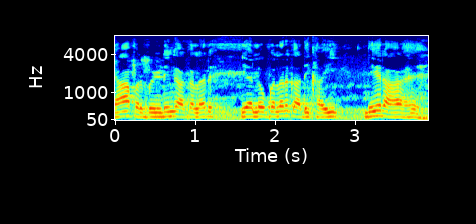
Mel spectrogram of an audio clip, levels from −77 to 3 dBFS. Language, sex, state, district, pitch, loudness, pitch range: Hindi, male, Haryana, Rohtak, 155 Hz, -15 LUFS, 150-160 Hz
